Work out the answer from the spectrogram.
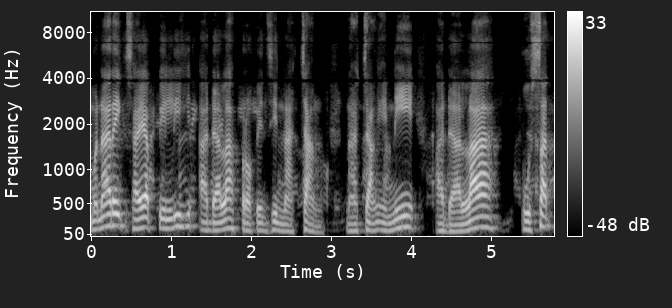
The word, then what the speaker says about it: Nha Trang: Tulisannya Nha Trang, tapi bacanya Nha Trang.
